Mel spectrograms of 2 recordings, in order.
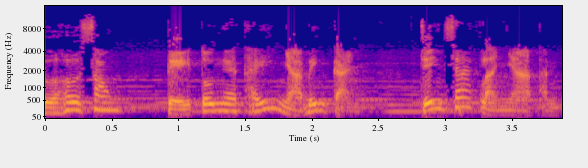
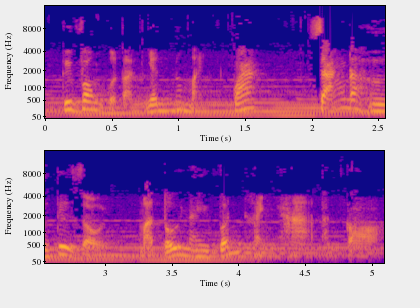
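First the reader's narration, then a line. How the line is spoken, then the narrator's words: Muttered. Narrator (Vietnamese): lẩm bẩm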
